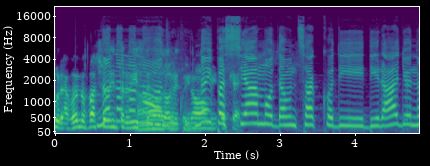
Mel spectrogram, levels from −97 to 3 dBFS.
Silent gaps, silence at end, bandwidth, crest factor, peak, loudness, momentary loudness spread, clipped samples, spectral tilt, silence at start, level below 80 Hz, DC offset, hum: none; 0 s; 16.5 kHz; 16 dB; -8 dBFS; -24 LUFS; 8 LU; under 0.1%; -5.5 dB/octave; 0 s; -62 dBFS; under 0.1%; none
